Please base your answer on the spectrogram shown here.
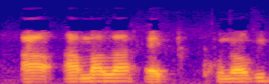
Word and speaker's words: Amala Ekpunobi: Hi, Amala Ekpunobi.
